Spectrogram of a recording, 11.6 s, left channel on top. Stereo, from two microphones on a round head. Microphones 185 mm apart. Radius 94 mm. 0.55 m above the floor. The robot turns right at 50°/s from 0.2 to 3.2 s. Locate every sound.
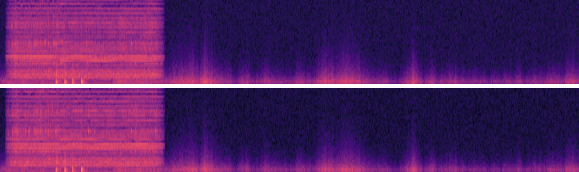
1.1 s knocking: 5° right (ahead or behind); by 1.8 s 40° right (ahead or behind)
